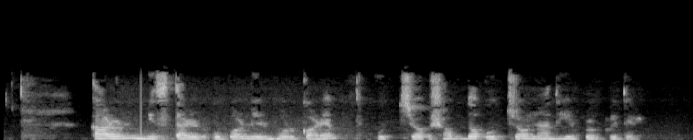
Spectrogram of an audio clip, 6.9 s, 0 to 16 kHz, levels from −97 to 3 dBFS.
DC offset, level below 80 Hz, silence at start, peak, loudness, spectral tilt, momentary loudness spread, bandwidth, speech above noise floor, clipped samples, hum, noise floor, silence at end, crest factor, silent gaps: under 0.1%; -56 dBFS; 0.2 s; -2 dBFS; -19 LUFS; -4.5 dB/octave; 15 LU; 8 kHz; 33 dB; under 0.1%; none; -52 dBFS; 0.55 s; 18 dB; none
